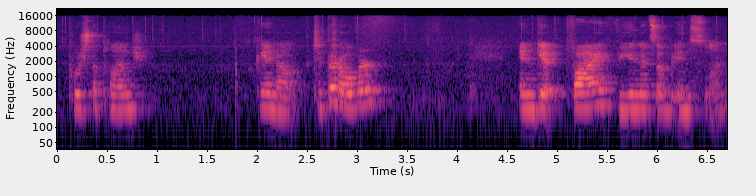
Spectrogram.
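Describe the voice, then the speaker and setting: Against noticeable background noise, a woman with a fairly high pitch talks at a fairly slow pace with fairly even intonation and long, frequent pauses. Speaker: nursing student. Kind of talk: role-play patient teaching.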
